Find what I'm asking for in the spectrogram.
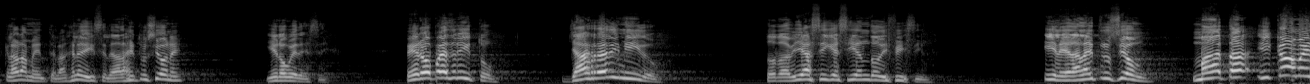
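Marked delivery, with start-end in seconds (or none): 4.0-11.5 loud fervent preaching, voice driving upward; preaching at full force. Acted. 11.9-13.1 loud, slow, high command from heaven; commanding divine voice. Acted. God's command in the vision.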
